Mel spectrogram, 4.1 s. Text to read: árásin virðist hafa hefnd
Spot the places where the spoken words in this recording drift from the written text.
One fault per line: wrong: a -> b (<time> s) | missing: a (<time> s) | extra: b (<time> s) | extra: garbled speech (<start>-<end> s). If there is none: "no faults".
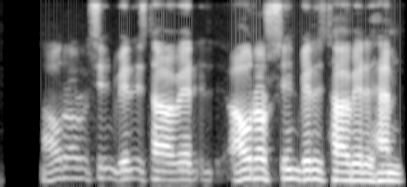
extra: verið (3.5 s)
